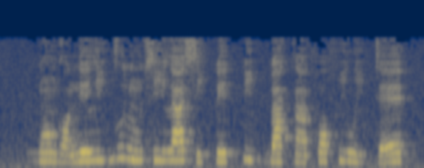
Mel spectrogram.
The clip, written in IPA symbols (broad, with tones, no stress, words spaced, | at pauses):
ɡ͡bɔ̃˧ɡɔ˨ ne˧li˧ ɡu˦lũ˧si˧ la˦ si˧k͡pe˦ k͡pi˦˨ɡ͡ba˧ kã˨fɔ˧fi˧wi˨ kɛ˨˦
